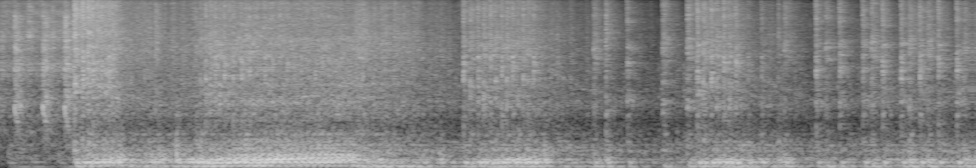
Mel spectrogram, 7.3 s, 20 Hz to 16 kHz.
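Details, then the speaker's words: 2005 Honda VTX1300 V-twin, below operating temperature, half an exhaust pipe missing: cranks and catches, then blips unevenly with a stumbling, hunting idle; rough running suspected from vacuum leaks, fuel-related, dies off throttle at speed. "yeah she sure sounds pretty rough um you know he just brought it over a little while ago so it wasn't stone cold but it wasn't up to normal operating temperature either but still you can tell she needs some work"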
